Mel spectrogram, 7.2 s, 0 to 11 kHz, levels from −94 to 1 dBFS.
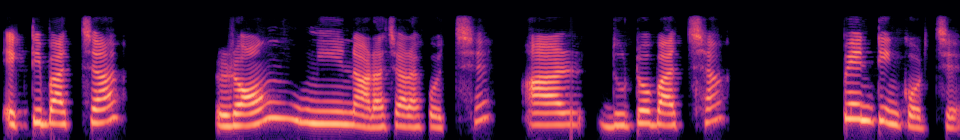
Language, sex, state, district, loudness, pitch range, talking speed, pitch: Bengali, female, West Bengal, Dakshin Dinajpur, -17 LUFS, 240-310 Hz, 90 wpm, 270 Hz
